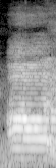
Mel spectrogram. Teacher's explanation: 거성은 옆에 이제 점이 한 개 생기는 거야 알겠죠 이러면 높은 소리예요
